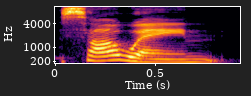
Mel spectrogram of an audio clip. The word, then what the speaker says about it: Samhain: holiday known as sawain it looks like it's spelt samhain yeah samhain and i go back way back into high school um so saw wayne is we'll talk about that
